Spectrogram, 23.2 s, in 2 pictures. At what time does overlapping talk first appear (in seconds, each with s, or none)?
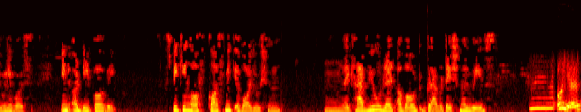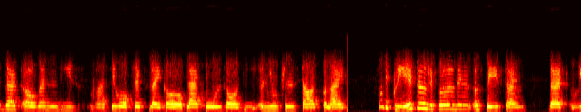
none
